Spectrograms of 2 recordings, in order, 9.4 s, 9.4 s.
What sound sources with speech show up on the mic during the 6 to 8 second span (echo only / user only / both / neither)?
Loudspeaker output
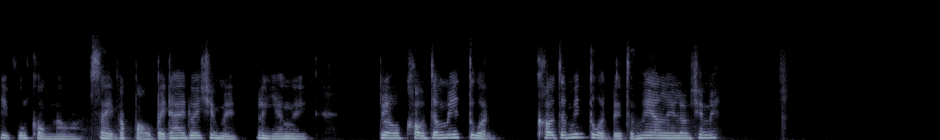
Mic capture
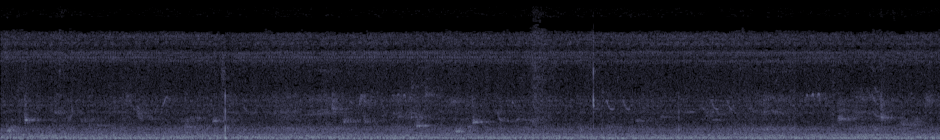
neither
